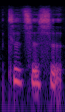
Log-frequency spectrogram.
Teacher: colloquial Singapore Mandarin features a merger of alveolar and retroflex sibilant initials, so that zhi, chi, shi is almost categorically realized as zi, ci, si.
